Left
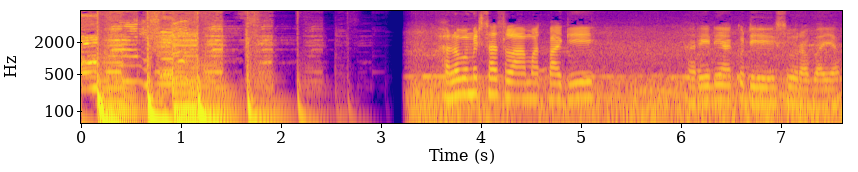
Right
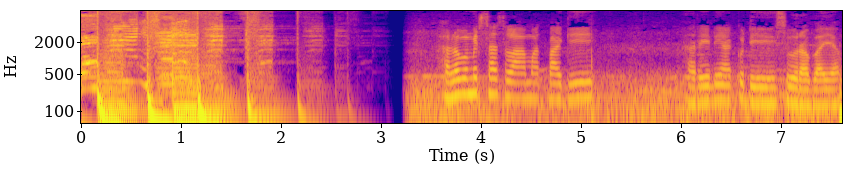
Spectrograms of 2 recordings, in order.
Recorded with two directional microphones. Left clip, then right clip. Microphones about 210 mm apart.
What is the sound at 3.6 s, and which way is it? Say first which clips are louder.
Speech: left 4 dB; 5° right (ahead or behind).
